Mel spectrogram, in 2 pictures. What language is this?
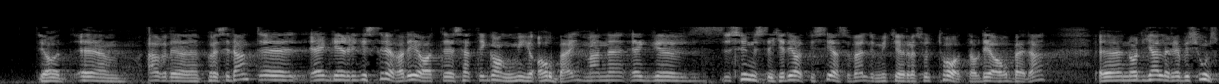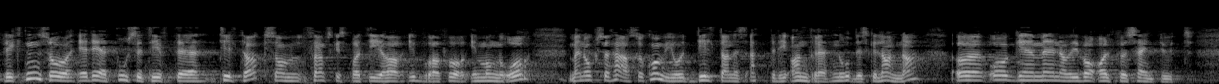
Norwegian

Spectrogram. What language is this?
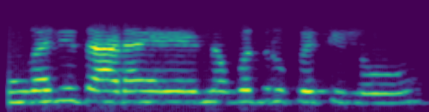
Marathi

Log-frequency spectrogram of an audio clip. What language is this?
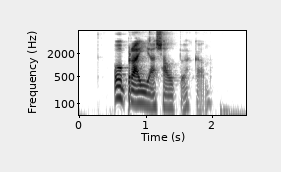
Faroese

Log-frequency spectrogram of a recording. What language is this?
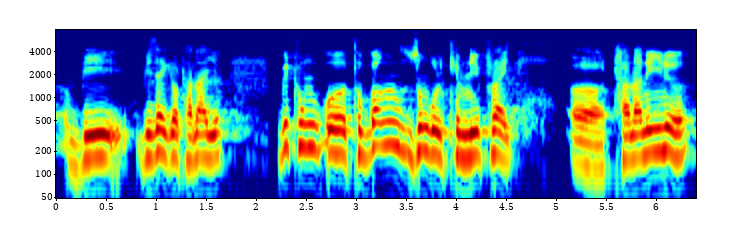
Bodo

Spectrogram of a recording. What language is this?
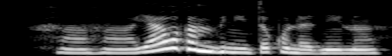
Kannada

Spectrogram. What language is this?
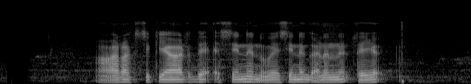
Sinhala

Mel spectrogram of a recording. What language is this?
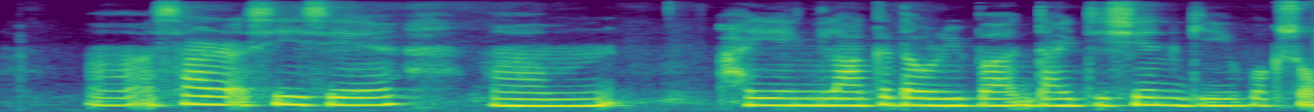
Manipuri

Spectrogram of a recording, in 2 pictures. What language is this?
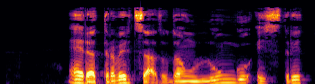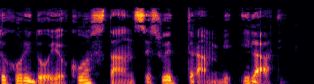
Italian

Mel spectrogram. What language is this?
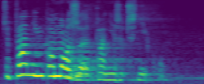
Polish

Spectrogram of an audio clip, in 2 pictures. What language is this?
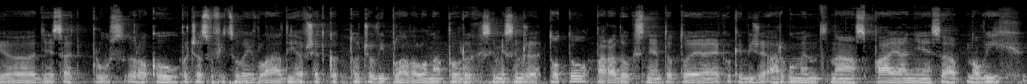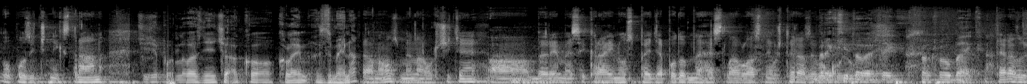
Slovak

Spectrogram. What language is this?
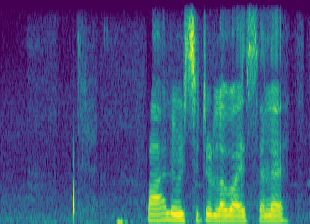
Malayalam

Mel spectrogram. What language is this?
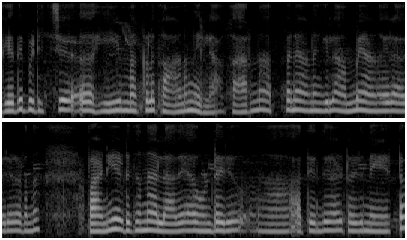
Malayalam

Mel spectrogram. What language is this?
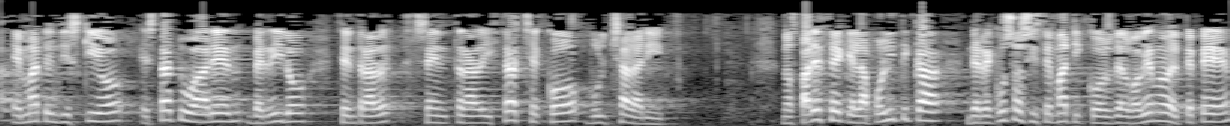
Spanish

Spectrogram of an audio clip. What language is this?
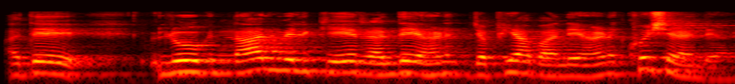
Punjabi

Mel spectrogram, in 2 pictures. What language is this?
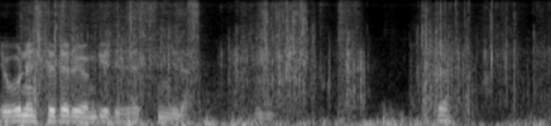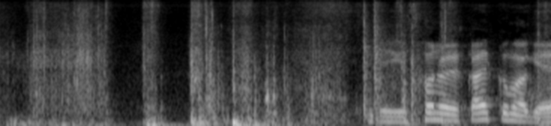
Korean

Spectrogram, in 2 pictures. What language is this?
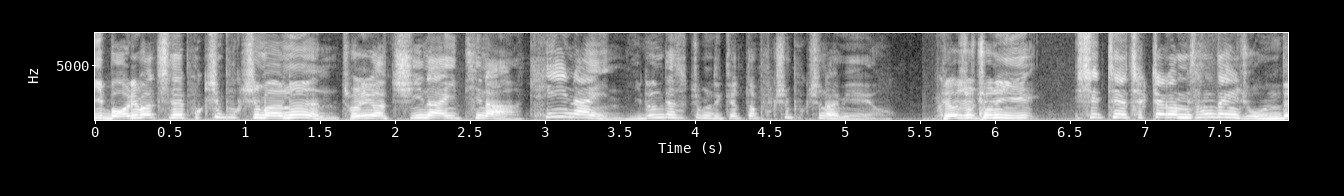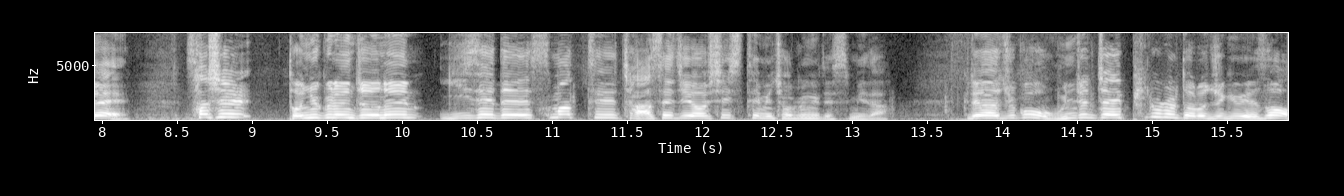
Korean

